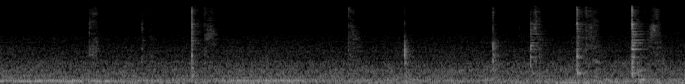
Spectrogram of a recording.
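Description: A plastic paddle scrapes and taps against the inside of a pot of rice.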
